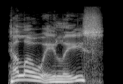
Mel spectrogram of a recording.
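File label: "hello", male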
